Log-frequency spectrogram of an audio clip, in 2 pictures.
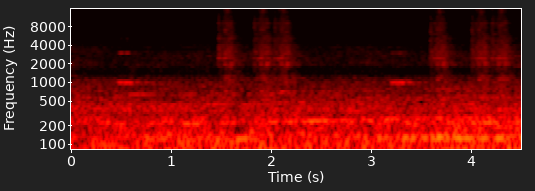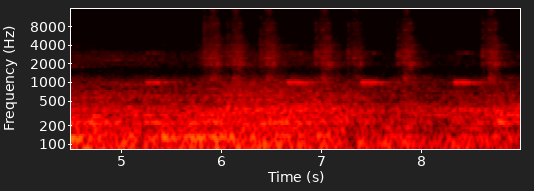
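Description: JR East 205 series electric train running past, its wheels clicking over rail joints in quick pairs, one pair every second or two, over a steady low rumble.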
